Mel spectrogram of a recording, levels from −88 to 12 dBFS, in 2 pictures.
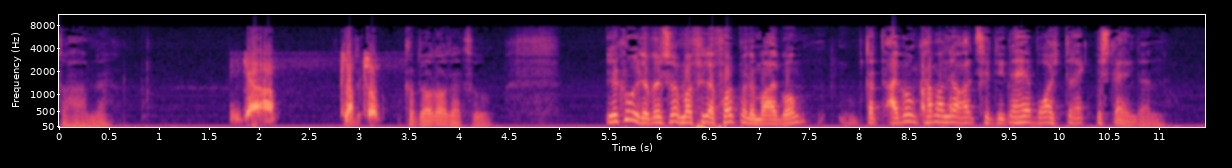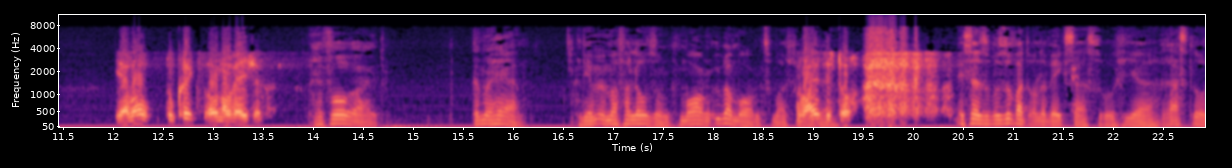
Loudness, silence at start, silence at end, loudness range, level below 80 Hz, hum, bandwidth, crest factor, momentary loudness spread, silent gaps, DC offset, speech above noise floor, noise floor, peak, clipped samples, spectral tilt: -12 LUFS; 0 s; 0 s; 8 LU; -32 dBFS; none; 11 kHz; 14 dB; 17 LU; none; under 0.1%; 24 dB; -37 dBFS; 0 dBFS; 0.1%; -4.5 dB/octave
